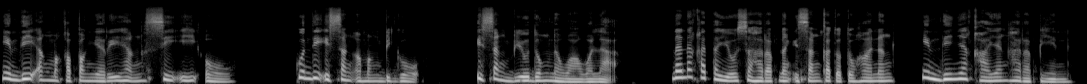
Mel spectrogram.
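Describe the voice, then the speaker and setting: A woman with a Filipino accent narrating a dramatic audiobook story in a measured, expressive way, phrase by phrase. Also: low voice, no echo, studio quality.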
